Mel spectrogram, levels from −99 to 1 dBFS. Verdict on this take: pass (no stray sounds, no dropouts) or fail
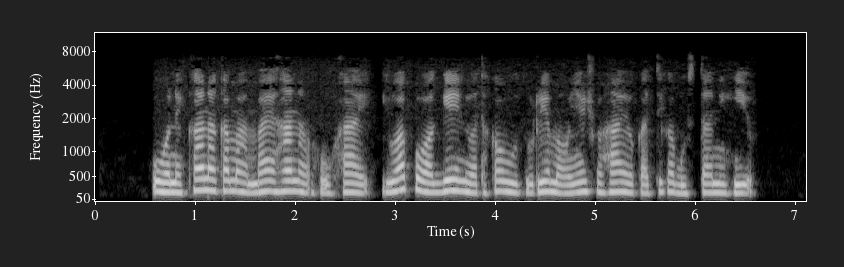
pass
